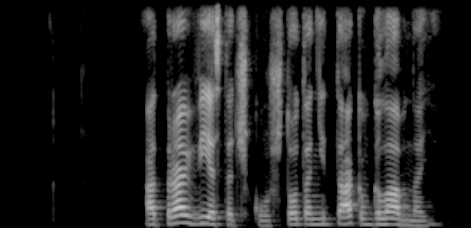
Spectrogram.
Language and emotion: Russian, neutral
